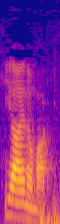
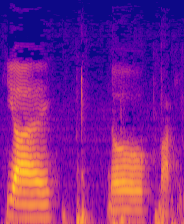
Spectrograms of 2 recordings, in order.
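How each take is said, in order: First: Said in the usual way. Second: Kiai held out, pause, then a slow no maki; slow, separated repeat. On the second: Shown as a demonstration. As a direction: sound out the term slowly, part by part. Repeats term slowly, word by word.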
